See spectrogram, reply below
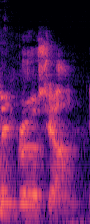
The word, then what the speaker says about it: Romain Grosjean: Romain Grosjean, I'm probably... not pronouncing. – Roman Grosjean, yep.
